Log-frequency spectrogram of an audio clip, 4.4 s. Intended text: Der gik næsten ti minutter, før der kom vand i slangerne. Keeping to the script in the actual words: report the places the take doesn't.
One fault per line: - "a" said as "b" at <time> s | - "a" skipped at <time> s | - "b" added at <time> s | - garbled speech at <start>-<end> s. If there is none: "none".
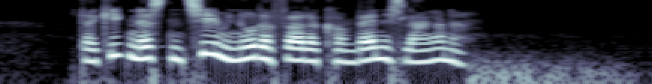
none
